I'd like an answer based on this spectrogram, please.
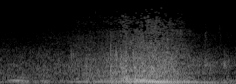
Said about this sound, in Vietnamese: Nghĩa sẹo vừa kéo bạn mình lên xe rồi tiếp tục phóng đi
